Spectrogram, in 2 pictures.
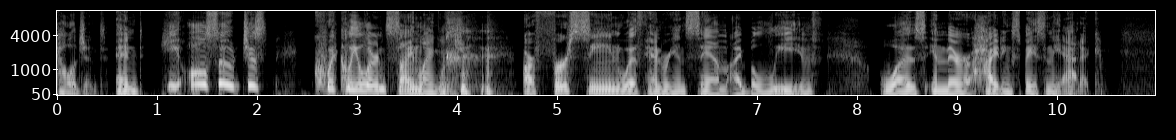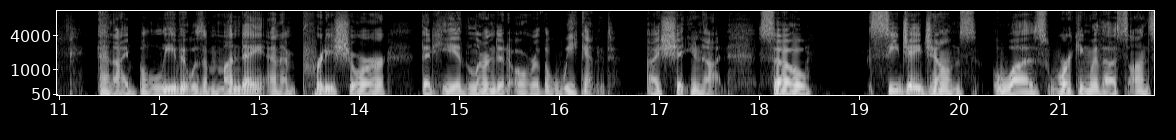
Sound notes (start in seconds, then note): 3.7 chuckles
